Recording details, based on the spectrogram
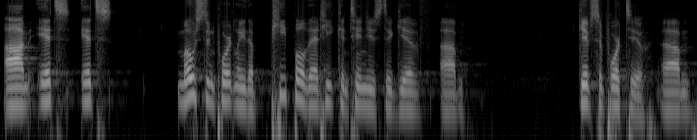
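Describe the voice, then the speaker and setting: Halting man introducing an honoree, echoey hall. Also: mid-range voice, a little mellow, clean tone. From Massachusetts, USA. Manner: halting, repeats words, earnest. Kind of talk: speech at a reception. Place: banquet hall. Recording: reverberant hall.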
